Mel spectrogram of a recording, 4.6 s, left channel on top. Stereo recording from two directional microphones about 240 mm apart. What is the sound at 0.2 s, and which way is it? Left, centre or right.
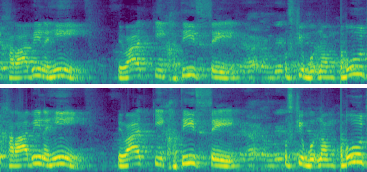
Speech, right.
